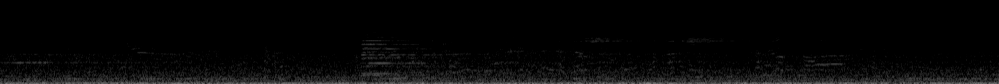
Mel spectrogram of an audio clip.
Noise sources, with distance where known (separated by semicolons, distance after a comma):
car horn; person or small group talking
